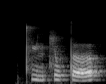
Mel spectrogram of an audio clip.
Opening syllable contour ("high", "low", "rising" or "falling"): low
